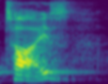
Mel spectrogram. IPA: taɪz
